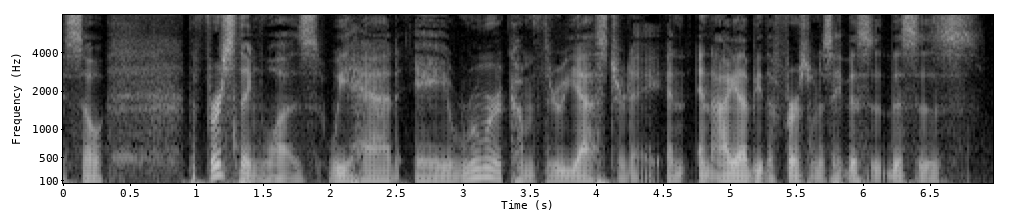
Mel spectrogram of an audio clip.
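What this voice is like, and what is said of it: Slightly froggy, hoarse voice. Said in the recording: “my voice sounds a little froggier than usual”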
